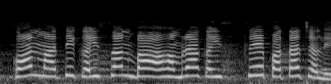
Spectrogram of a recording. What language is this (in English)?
Bhojpuri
